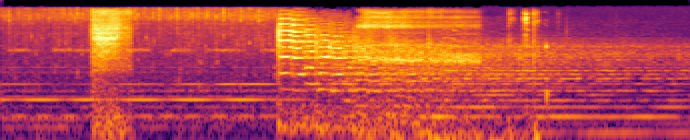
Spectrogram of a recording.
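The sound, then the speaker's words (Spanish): Water trickles and splashes steadily while crickets chirp in a continuous high buzz; the sound swells briefly early on, then grows busier and denser for the remaining seconds, with no voices. “Hay grillos, tienes razón. Hay grillos, ¿no? ¿Serían grillos? Agua más grillos.”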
